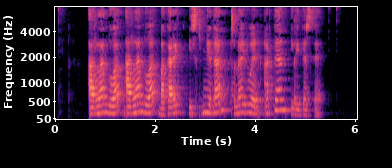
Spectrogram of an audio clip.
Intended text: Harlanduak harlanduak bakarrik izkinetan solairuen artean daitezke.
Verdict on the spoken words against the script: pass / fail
pass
